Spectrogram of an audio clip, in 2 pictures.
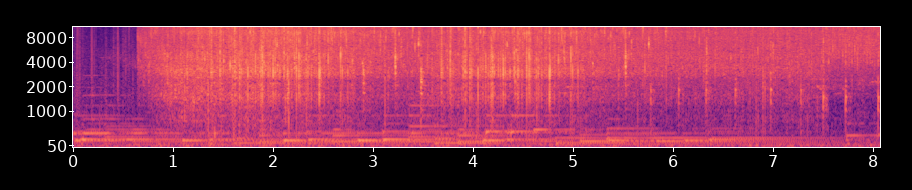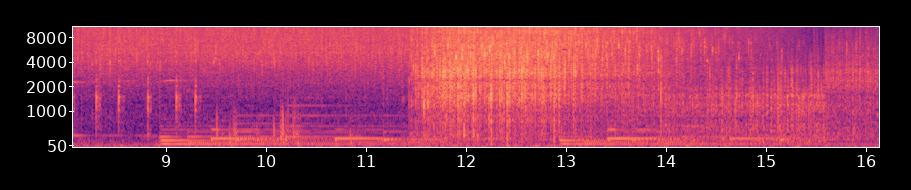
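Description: Food sizzling in hot oil on a miniature tawa. The sizzle starts about a second in and dies down, with a few light ticks. It then flares up louder again about two-thirds of the way through before fading.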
